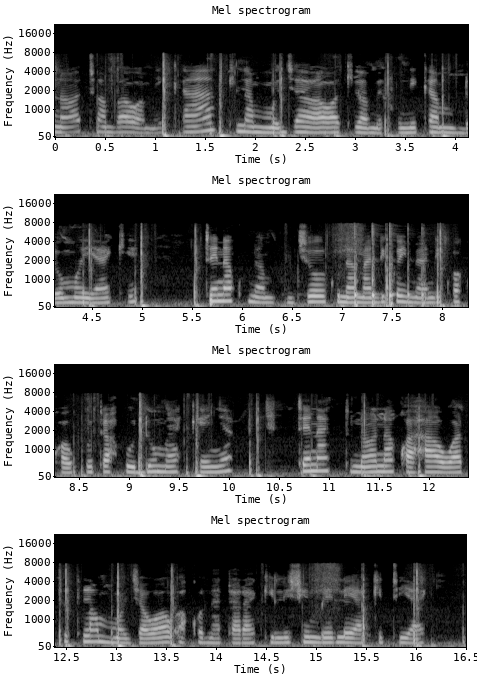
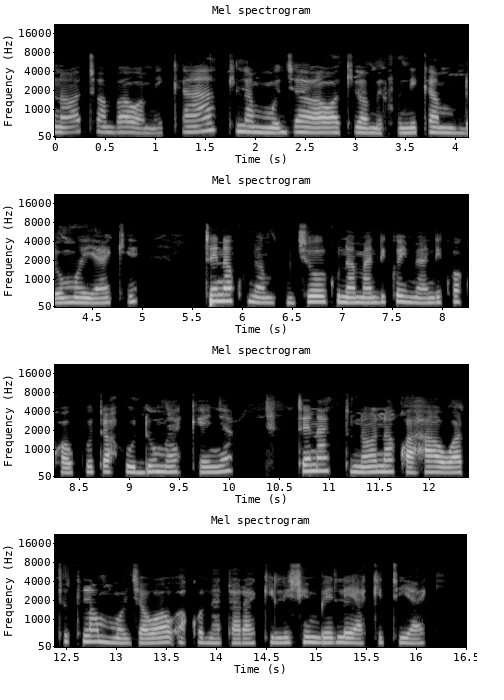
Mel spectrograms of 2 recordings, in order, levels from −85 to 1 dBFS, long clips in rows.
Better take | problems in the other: second | background sound (Tap + Walk, footsteps); 4 dB below the speech

